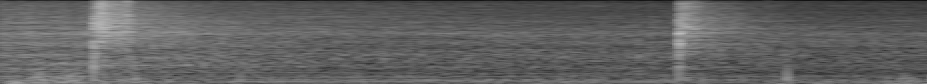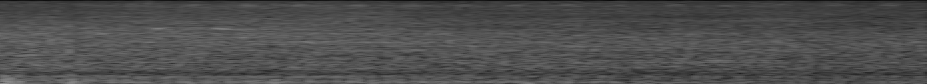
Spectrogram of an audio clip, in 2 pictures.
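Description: Small dirt bike engine running at a distance and fading away, heard as a low rumble. Two sharp clicks come about a third of a second and two and a half seconds in.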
